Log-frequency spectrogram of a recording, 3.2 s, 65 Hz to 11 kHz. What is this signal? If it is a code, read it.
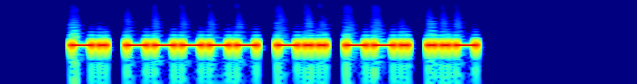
Morse code, heard as a keyed tone, about 34 wpm, 700 Hz. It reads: N0DGU
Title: USA Call Signs - 5 Characters - Repeated 3x - 35wpm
